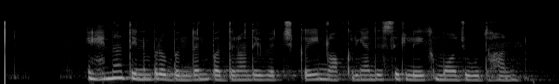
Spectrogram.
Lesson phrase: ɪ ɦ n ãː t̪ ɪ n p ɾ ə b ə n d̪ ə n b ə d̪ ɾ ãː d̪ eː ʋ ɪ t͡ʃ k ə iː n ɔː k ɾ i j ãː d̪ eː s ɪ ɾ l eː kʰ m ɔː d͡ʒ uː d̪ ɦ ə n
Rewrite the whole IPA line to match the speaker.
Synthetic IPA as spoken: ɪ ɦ n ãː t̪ ɪ n p ɾ ə b ə n d̪ ə n p ə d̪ ɾ ãː d̪ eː ʋ ɪ t͡ʃ k ə iː n ɔː k ɾ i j ãː d̪ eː s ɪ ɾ l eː kʰ m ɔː d͡ʒ uː d̪ ɦ ə n

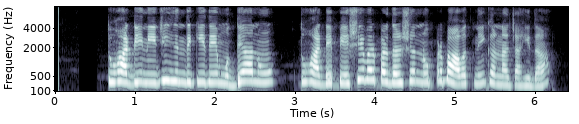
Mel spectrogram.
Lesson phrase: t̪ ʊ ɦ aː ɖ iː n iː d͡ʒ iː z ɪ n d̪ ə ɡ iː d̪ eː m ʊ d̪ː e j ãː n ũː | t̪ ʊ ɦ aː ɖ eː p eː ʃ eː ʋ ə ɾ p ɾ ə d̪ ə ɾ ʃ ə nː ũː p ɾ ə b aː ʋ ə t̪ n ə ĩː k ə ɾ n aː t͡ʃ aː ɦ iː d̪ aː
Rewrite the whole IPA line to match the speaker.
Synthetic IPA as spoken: t̪ ʊ ɦ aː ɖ iː n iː d͡ʒ iː z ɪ n d̪ ə ɡ iː d̪ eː m ʊ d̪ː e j ãː n ũː | t̪ ʊ ɦ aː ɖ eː p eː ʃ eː ʋ ə ɾ p ɾ ə d̪ ə ɾ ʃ ə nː ũː p ɾ ə b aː ʋ ə t̪ n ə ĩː k ə ɾ n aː t͡ʃ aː ɦ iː d̪ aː

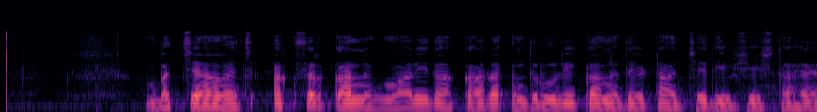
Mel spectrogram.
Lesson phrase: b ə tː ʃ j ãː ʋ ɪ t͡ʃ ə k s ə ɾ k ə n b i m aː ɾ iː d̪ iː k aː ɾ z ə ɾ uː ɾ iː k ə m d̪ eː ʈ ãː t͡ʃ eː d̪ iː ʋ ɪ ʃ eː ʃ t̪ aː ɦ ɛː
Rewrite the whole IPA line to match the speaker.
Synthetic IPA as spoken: b ə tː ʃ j ãː ʋ ɪ t͡ʃ ə k s ə ɾ k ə n b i m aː ɾ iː d̪ aː k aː ɾ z ə ɾ uː ɾ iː k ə n d̪ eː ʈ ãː t͡ʃ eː d̪ iː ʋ ɪ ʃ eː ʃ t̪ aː ɦ ɛː

